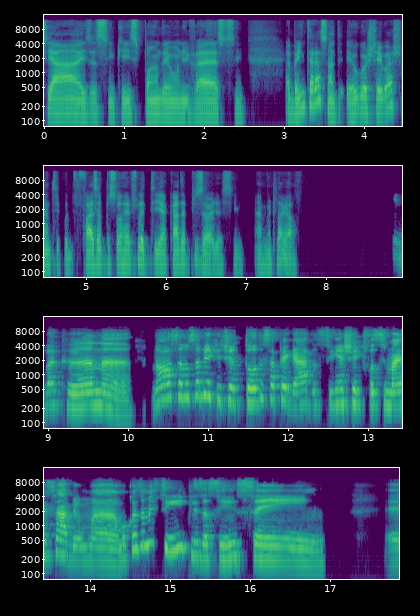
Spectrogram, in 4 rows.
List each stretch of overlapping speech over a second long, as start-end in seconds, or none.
none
